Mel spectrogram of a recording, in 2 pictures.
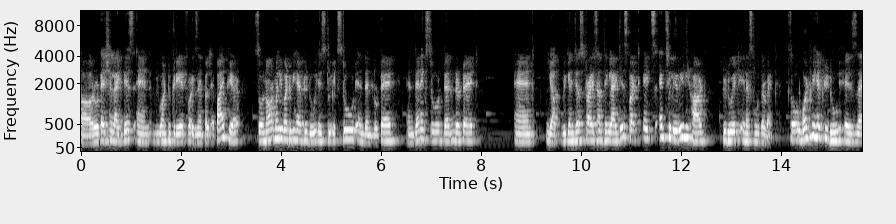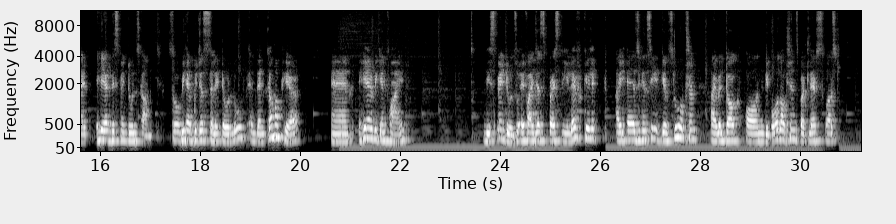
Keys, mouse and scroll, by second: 3.2 shift+Num_Lock, 3.2 scroll down 1, 3.6-4.2 scroll up 1, 4.2-4.6 scroll down 1, 4.6-7.8 typing, 5.2 click, 6.2 click, 6.8 click, 7.7 click, 8.6 click, 9.1 e, 9.3 click, 9.6 r, 10.1 click, 10.7 e, 11.0 click, 11.2-12.1 scroll down 1, 14.1 ctrl+Num_Lock, 14.1 scroll down 1, 14.3 ctrl+z, 17.1 ctrl+z, 18.4-20.1 scroll up 2, 24.0-31.2 drag.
